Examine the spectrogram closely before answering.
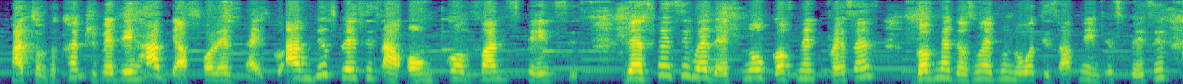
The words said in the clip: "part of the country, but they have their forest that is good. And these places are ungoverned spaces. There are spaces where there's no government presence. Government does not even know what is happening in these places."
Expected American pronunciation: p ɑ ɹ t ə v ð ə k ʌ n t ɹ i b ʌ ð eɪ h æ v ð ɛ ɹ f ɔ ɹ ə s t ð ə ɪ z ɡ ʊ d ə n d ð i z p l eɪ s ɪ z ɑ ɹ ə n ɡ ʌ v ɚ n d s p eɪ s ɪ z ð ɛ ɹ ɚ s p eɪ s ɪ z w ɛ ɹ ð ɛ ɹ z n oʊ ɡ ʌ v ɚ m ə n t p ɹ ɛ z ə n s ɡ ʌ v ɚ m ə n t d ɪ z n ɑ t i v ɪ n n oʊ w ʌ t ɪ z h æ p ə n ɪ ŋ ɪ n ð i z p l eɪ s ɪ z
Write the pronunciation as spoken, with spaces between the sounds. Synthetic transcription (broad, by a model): p ɑ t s ə v ð ə k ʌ n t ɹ i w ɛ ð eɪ h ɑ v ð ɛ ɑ f ɔ ɹ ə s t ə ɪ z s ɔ ə n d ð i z p l eɪ s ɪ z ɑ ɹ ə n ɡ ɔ v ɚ n s p eɪ s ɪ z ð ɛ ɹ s p eɪ s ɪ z w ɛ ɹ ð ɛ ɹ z n oʊ ɡ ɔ v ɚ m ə n t p ɹ ɛ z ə n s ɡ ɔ v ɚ m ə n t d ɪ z n ɑ t i v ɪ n n oʊ w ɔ t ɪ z h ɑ p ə n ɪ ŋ ɪ n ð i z p l eɪ s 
